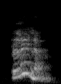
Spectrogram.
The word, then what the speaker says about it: Blenheim: as everybody else and decided that it is pronounced Blenheim so that's where I live um and I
